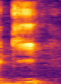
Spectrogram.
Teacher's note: Você não pronuncia o som do U, portanto, ele vale por um dígrafo.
